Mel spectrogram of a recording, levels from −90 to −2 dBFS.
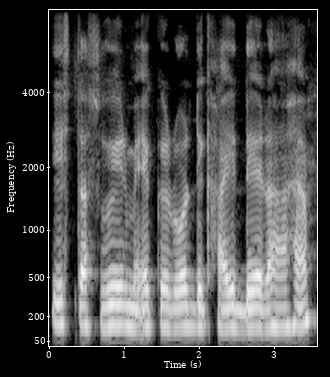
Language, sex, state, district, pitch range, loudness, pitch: Hindi, male, Bihar, Patna, 130-135 Hz, -14 LUFS, 130 Hz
